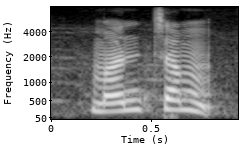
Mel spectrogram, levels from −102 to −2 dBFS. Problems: background sounds at intervals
